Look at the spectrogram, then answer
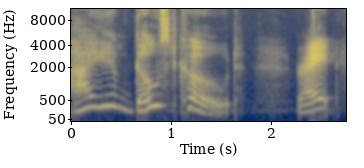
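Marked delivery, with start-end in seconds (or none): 0.0-1.7 very slow, drawn-out half-whisper. Game master voicing a half-whisper in a player's ear: Ghost Code's half-whisper. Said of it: "a whisper that whispers in your ear".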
